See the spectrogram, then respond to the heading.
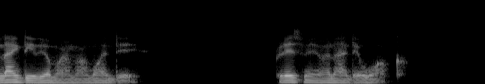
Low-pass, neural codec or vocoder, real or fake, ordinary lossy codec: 5.4 kHz; codec, 16 kHz, 0.3 kbps, FocalCodec; fake; none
